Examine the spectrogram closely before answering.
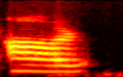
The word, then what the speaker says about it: hour: After an hour of study, we drink water to stay hydrated. So here before R we have used N. Why? Because here H is silent.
